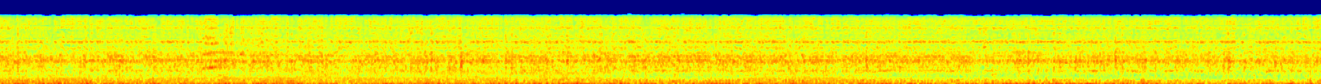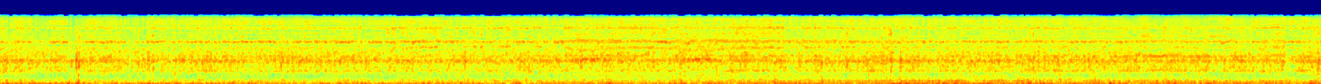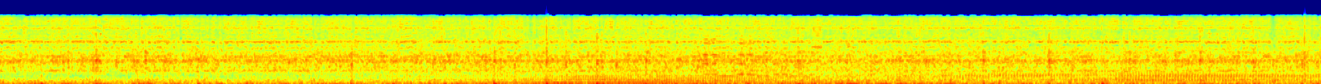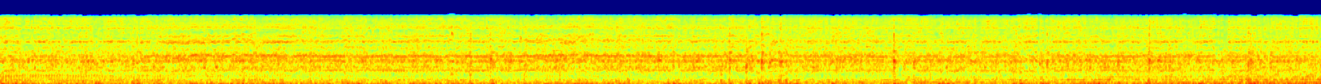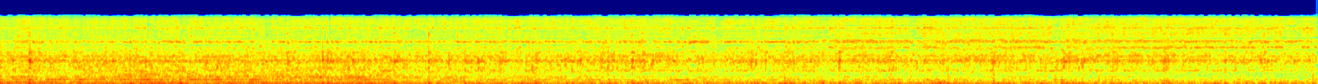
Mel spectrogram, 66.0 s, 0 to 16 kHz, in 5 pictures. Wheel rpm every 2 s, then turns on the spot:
170, 170, 160, 170, 160, 160, 160, 160, 160, 160, 160, 160, 170, 170, 160, 170, 160, 160, 160, 160, 160, 160, 160, 160, 160, 160, 160, 160, 160, 160, 160, 160, 160.
none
